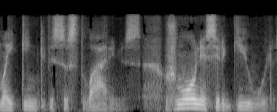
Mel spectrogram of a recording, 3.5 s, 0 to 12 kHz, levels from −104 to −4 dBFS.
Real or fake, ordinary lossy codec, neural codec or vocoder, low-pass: fake; MP3, 32 kbps; codec, 16 kHz, 0.7 kbps, FocalCodec; 7.2 kHz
